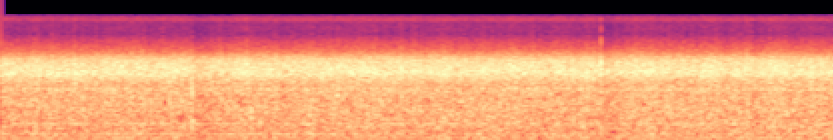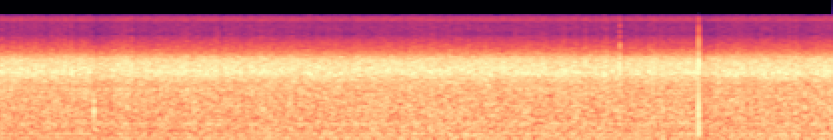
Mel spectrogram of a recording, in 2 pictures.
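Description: Steady rain falling, an even hiss, with a single sharp click near the end.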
